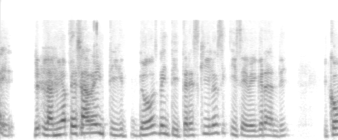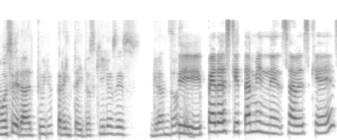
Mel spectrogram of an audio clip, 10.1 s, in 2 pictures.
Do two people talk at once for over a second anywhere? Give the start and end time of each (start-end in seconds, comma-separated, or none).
none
